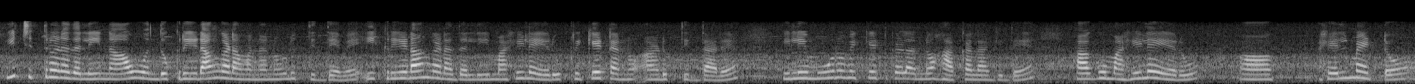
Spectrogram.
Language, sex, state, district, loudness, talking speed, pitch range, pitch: Kannada, female, Karnataka, Bijapur, -20 LUFS, 95 wpm, 230-290 Hz, 260 Hz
